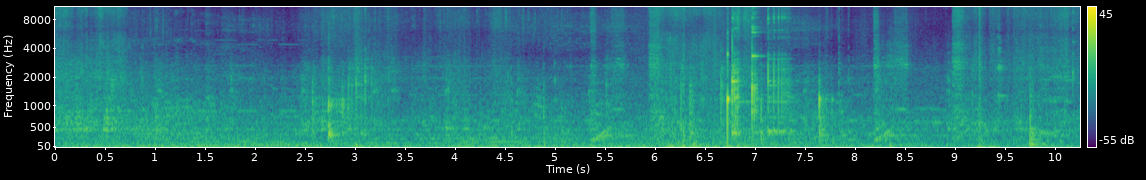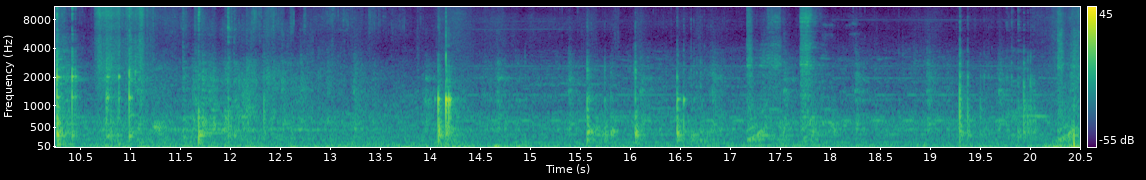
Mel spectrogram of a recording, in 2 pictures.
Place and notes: Sollefteå, Sverige - Deposit of beer cans and bottles
On the World Listening Day of 2012 - 18th july 2012. From a soundwalk in Sollefteå, Sweden. Deposit of beer cans and bottles. Coop Konsum food shop in Sollefteå. WLD
Sollefteå, Sweden, 18 July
